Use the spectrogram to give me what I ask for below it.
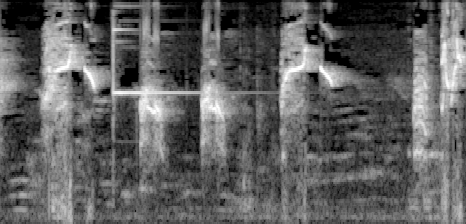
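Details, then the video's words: Oriental magpie-robin in ngerol and nembak song: slurred falling whistles alternate with a long, flat, pure held note, then loud harsh bursts at the end. "kacer gacor ngerol,nembak"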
